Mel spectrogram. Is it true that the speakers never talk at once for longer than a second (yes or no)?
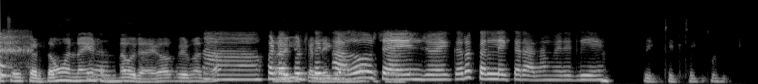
no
